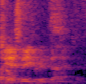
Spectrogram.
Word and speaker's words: Chialdikas: It got butchered a little bit earlier, but It's Chialdikas.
